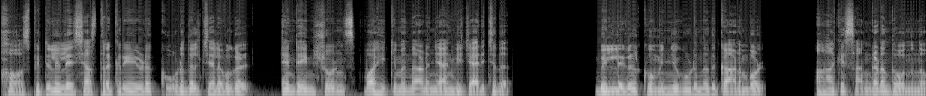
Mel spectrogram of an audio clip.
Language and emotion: Malayalam, sad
